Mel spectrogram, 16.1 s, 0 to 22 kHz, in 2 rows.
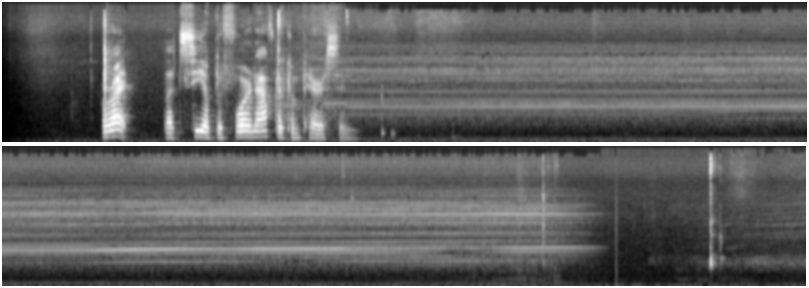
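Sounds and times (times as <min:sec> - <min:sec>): cooling fan electric whine: 0:02.8 - 0:14.2.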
